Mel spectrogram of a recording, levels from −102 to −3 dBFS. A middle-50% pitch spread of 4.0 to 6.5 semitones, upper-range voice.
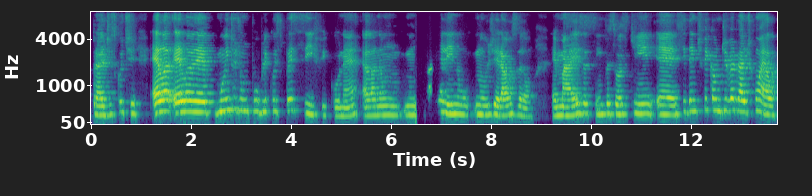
Yes: average, 5.0 semitones; high, 215 Hz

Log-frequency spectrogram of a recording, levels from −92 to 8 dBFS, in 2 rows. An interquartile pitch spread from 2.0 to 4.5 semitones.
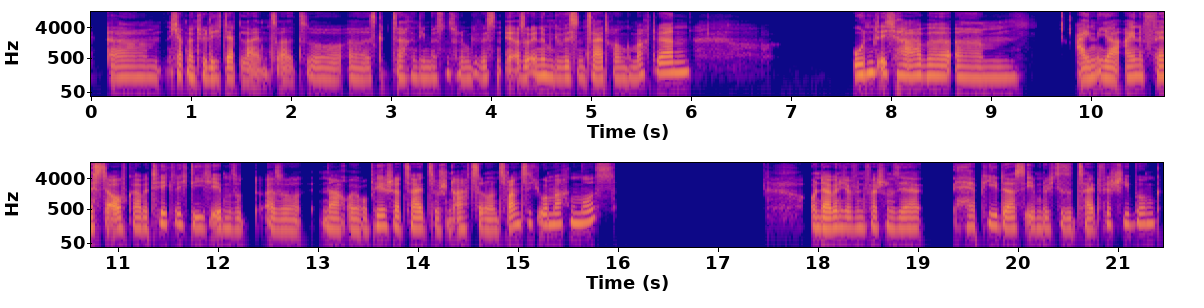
Yes: average, 2.7 semitones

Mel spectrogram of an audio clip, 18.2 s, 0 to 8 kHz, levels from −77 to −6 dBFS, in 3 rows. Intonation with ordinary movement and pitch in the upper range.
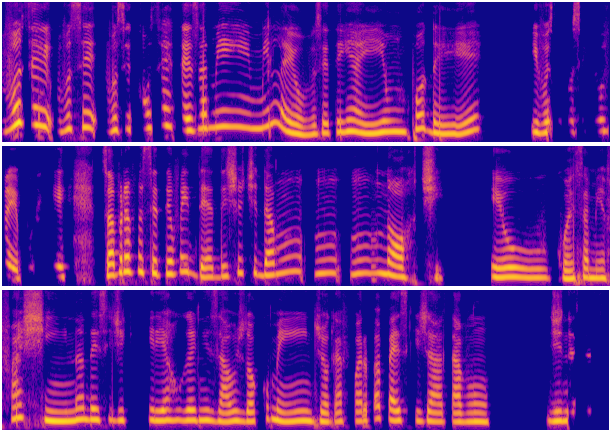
No: wide, 6.0 semitones; high, 225 Hz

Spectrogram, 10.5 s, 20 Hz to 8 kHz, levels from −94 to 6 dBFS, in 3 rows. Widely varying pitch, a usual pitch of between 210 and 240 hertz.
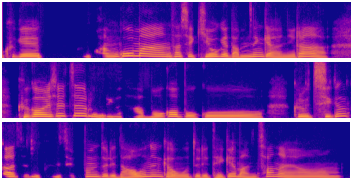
No: average, 4.3 semitones; high, 220 Hz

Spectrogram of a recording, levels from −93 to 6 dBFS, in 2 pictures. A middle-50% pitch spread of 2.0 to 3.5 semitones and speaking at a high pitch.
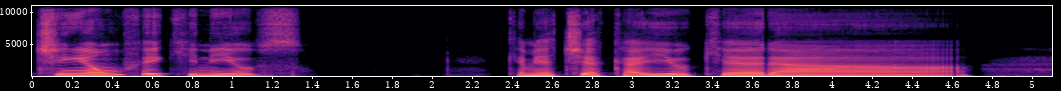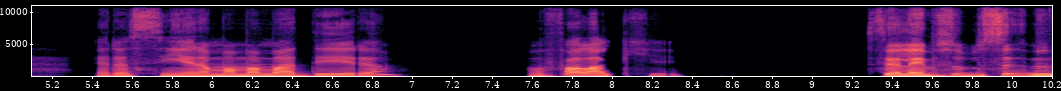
Yes: average, 2.8 semitones; high, 195 Hz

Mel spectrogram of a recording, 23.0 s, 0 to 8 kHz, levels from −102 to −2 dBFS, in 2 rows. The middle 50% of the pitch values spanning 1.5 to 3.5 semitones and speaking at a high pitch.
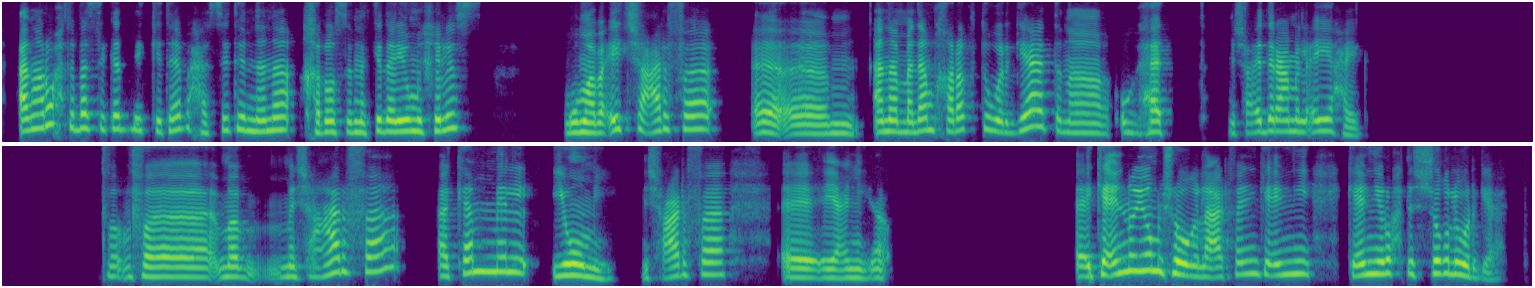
No: average, 4.5 semitones; high, 240 Hz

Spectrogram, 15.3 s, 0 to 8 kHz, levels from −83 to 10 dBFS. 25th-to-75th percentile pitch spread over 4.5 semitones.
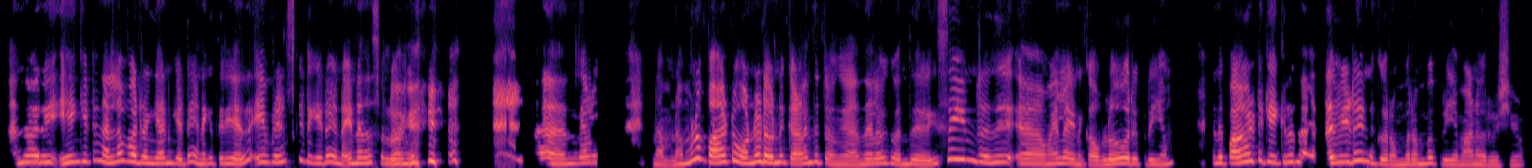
Yes: average, 5.2 semitones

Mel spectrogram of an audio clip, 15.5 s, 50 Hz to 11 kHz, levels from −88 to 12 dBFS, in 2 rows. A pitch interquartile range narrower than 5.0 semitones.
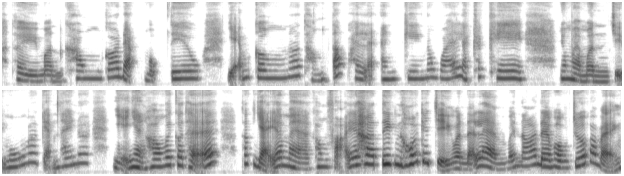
Yes: average, 4.2 semitones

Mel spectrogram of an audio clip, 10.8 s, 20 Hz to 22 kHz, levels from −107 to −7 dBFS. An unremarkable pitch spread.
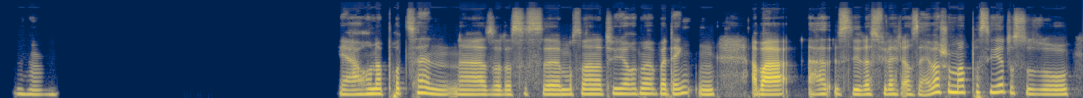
No: narrow, 2.1 semitones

